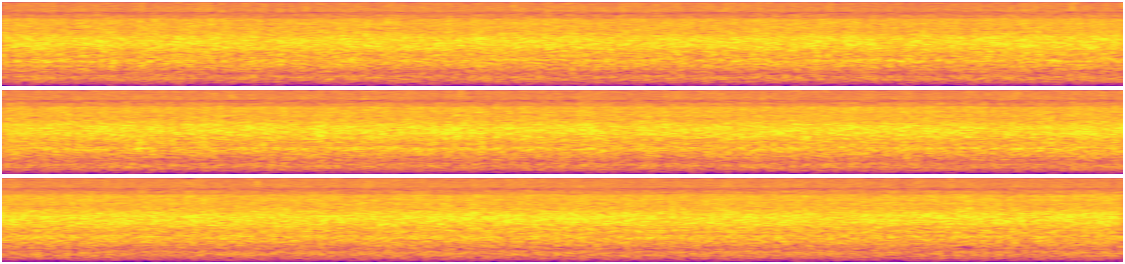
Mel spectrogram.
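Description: Heavy rain pours steadily onto wet pavement outdoors.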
